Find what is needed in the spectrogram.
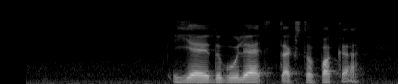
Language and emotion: Russian, positive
